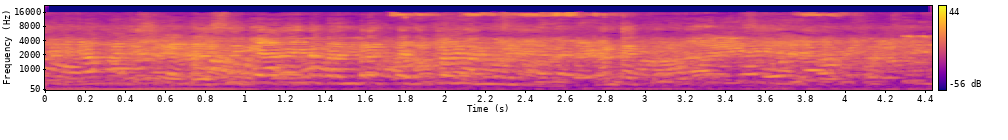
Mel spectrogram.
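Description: People talking inside a bus cabin, the voices running on without a break, over a low rumble that is strongest in the first second.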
